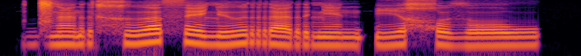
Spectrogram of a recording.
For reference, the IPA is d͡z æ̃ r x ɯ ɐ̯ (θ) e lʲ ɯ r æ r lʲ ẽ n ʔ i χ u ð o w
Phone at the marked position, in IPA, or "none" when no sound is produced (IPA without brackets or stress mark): θ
